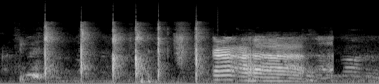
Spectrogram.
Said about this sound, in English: And I will clap for yourself. Clap!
